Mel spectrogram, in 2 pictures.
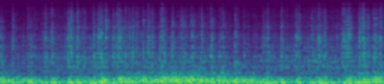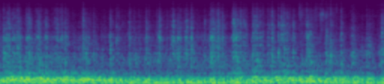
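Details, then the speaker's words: Subaru idling on an auto-tune fuel map after a no-start: loud, deep, chuffing idle with an uneven lope like a big cam, louder from a large exhaust hole right before the muffler. Throttle response may be hesitant; it later stalled. "I do got a leak where I had a big ass hole right before my muffler, so that's why it's a little loud."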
